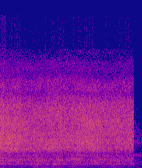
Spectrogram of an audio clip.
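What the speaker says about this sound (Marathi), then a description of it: "टोमॅटो चांगला मौसूत होईपर्यंत परतून घेऊ" Tomatoes with a little salt sautéing in a pan for chole give a steady, close sizzling hiss that runs unbroken for nearly three seconds, then cuts off abruptly at the end.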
